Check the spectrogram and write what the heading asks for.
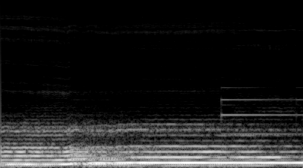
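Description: Deep, low voice chanting a long, held 'Om', a fresh chant beginning about a second in, over meditation music with singing-bowl tones.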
